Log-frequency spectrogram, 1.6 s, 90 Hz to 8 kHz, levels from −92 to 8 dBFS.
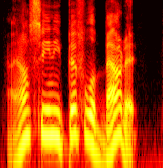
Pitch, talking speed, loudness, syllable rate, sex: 160 Hz, 255 wpm, -14 LUFS, 7.8 syllables/s, male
